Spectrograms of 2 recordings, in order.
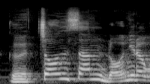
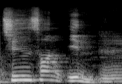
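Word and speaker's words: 真善忍: 우리는 우주의 연화 원리에 따라 수련하며 우주의 최고 특성, 쩐산런이라고 하는데 이건 중국 발음이고요. 진선인, 이거 표준에 따라서 우리의 수련을 지도한다.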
